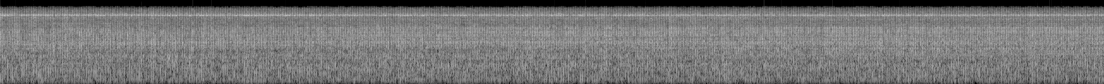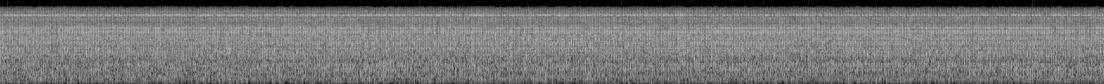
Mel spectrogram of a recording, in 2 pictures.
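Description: Milwaukee FIW212 cordless impact wrench hammering continuously at a steady rate, rattling against a nut torqued to about 500 Nm and slowly backing it off.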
